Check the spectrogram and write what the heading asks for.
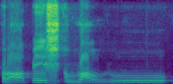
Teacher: را کو پر پڑھیں گے، را پیش واو، رو واو مدہ، اس کو دو حرکات لمحہ کرنا ہے. آخر پہ نون کو ہم لمحہ نہیں کریں گے، صرف را پیش واو، رو، اس کو دو حرکات لمحہ کر کے پڑھیں گے.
